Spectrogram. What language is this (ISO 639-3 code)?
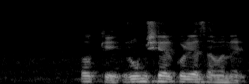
asm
